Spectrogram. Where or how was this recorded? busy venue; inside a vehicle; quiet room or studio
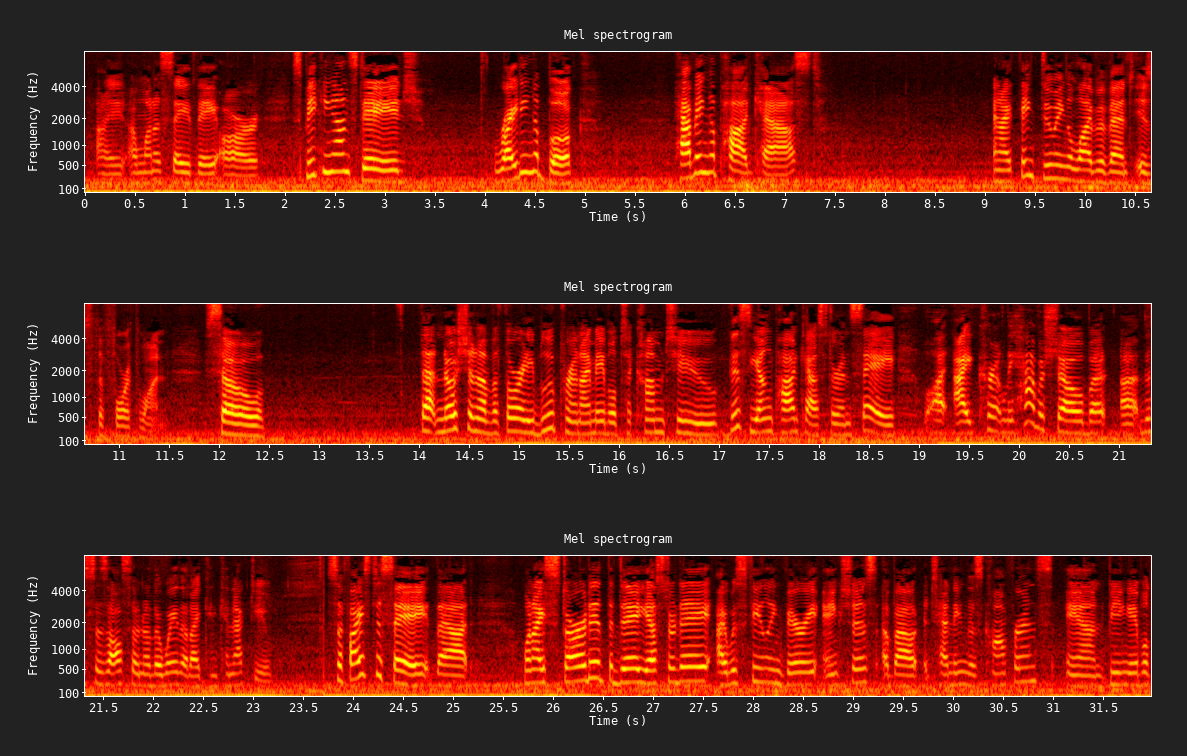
inside a vehicle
